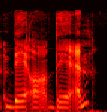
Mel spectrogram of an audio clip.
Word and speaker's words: barn: Og så har vi en del ord som slutter på RN, for eksempel barn. – Ja, og det uttales da bad. – Nesten som en BADN? – Ja, nesten.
